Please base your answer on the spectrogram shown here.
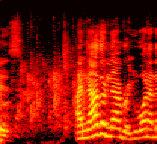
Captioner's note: applause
